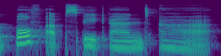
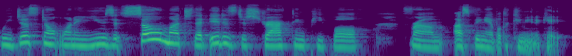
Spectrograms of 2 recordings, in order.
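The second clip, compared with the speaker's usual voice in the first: ordinary delivery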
